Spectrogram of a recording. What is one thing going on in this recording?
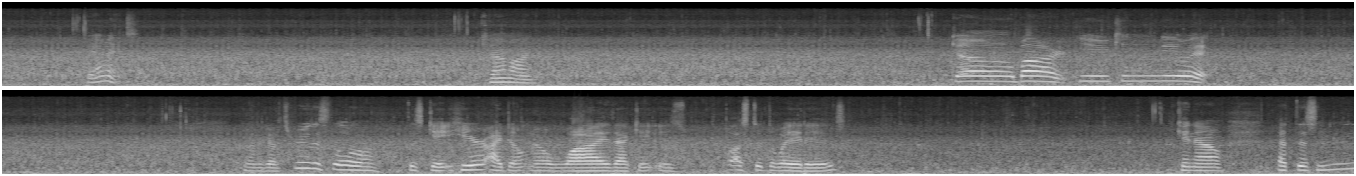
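Water splashes steadily as someone wades through it.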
